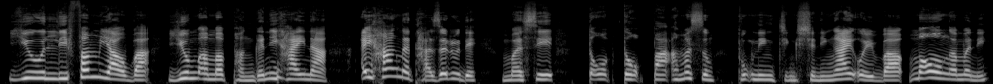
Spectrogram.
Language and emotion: Manipuri, surprised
